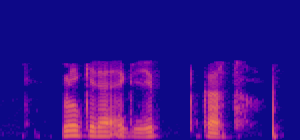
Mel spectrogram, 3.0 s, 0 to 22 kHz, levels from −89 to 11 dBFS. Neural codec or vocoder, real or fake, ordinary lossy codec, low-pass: none; real; MP3, 32 kbps; 3.6 kHz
